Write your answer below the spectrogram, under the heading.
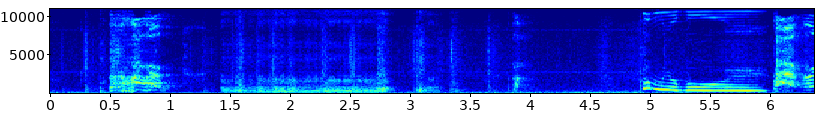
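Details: Eight-week-old Boston Terrier puppy scratching and clawing on a flight of stairs for the first time: a raspy growl, then a loud, high yelp sliding downward, with a man's voice coaxing and praising nearby.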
